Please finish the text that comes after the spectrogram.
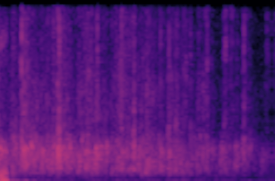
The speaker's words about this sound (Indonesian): Tepuk tangannya yang meriah buat Tuhan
